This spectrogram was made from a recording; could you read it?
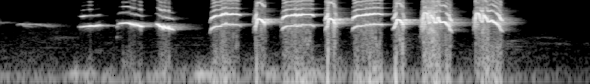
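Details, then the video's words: Lure song of an Oriental magpie-robin, used to prompt other magpie-robins into singing. Brief quiet whistles open it, then clean, loud, emphatic notes are repeated in a fast, even series before it stops abruptly. "PANCINGAN KACER GACOR"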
